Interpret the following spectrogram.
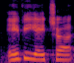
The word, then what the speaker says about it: Aviatra: Aviatra Accelerators. Think aviator, but the girl version.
